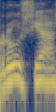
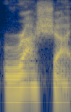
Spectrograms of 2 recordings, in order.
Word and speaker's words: Russia: No Rusia, sino Russia. Y la doble S suena como SH. Russia.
